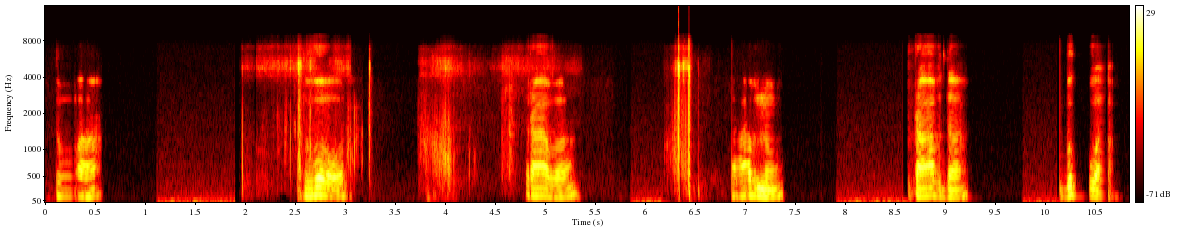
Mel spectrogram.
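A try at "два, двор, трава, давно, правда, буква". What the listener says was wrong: वेरी good. ठीक है.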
